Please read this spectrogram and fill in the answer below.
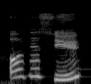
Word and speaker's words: au-dessus: Au-dessus de. Au-dessous de. Ça va? C'est important de voir la différence de la prononciation. C'est au-dessus, au-dessous. Au-dessus, au-dessous. Ça va?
